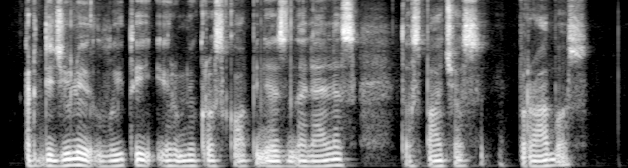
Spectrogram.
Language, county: Lithuanian, Kaunas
